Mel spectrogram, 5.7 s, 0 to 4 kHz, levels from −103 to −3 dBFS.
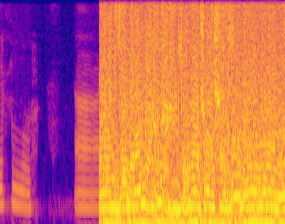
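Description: From 1.99 s to the end, the decoder treats the A-law bytes as plain linear 8-bit samples and never expands them: companded audio read as linear. Up to that point the speech carries the narrow, sub-4 kHz band of ordinary G.711 A-law telephone coding. Once the fault begins, every small sign change throws the waveform across roughly half its range, so quiet passages come out as loud as peaks. The speech turns into harsh, buzzy, heavily distorted noise, and the pauses fill with loud hiss.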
